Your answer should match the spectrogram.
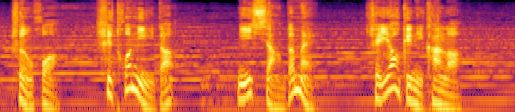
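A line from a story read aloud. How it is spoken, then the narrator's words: Coquettish, amused laughter. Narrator (Chinese): 接着娇笑出声…乐道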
